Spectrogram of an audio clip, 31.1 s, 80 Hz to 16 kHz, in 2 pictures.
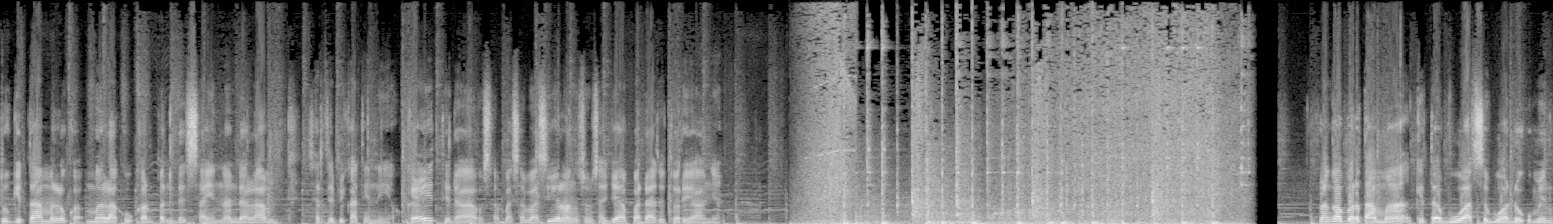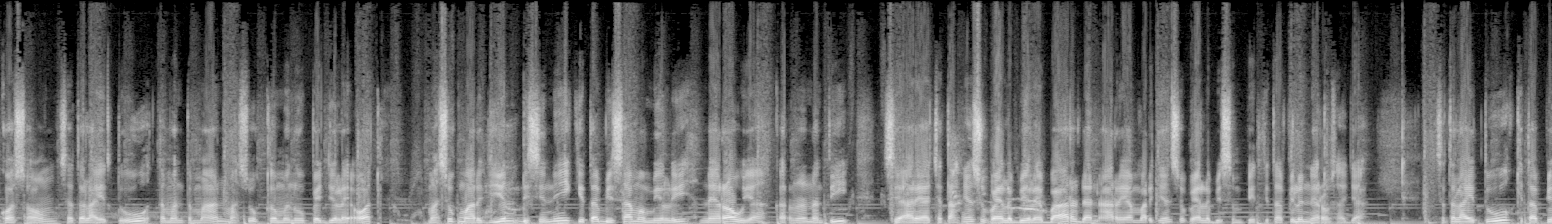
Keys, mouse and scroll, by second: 1.6 click, 7.8 ctrl+End, 12.8-13.8 ctrl+scroll up 1, 28.9 click.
